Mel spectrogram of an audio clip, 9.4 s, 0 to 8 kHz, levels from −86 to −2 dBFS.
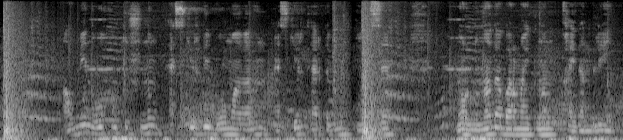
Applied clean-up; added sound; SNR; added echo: none; Slam; 0 dB; reverberation time 1.9 s.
